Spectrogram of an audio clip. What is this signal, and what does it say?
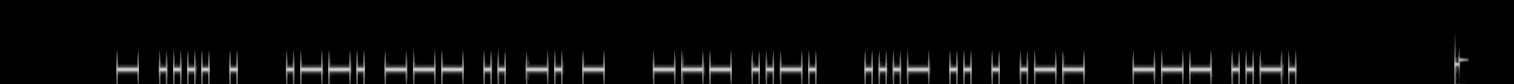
Morse code, heard as a keyed tone, about 17 wpm, 700 Hz. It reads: THE POINT OF VIEW OF
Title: Sets of 5 Words 17wpm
